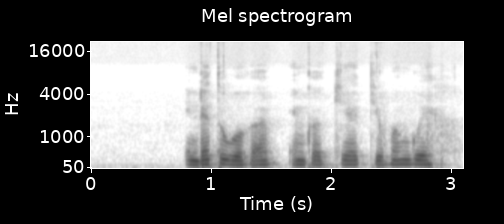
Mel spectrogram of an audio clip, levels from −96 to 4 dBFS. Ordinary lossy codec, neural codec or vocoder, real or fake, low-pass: none; none; real; none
